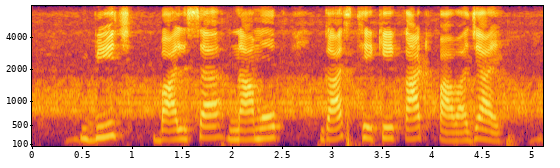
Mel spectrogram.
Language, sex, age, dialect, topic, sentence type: Bengali, female, 31-35, Standard Colloquial, agriculture, statement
